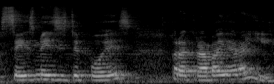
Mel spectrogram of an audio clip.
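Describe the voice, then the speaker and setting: A woman speaks with a non-native accent and a fairly high pitch. Audible room echo is present. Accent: foreign accent in Portuguese. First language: English (speaking Portuguese). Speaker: English teacher. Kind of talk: casual chat. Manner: halting.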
